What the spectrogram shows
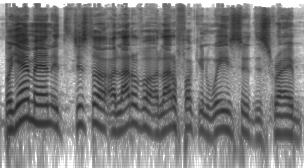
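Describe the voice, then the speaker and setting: A man's voice: on the high side, animated, normal speed, sharp tone. A man in casual podcast chat, slangy and profane, switching between English and Spanish.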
